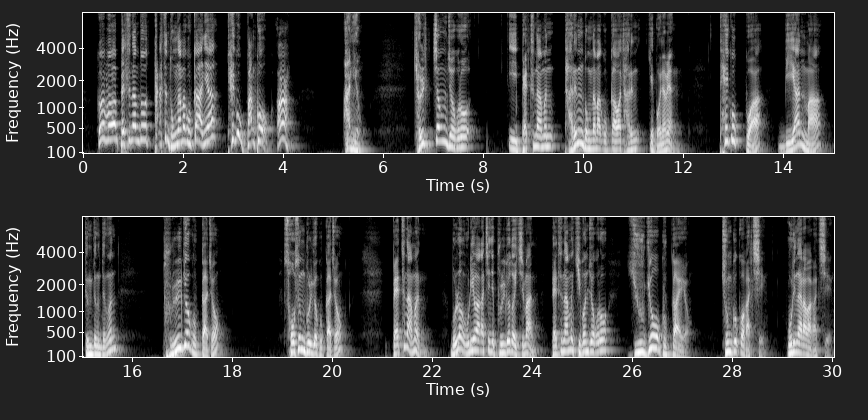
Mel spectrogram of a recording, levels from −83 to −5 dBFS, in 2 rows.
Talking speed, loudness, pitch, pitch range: 235 characters per minute, -16 LUFS, 140 Hz, 110-180 Hz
